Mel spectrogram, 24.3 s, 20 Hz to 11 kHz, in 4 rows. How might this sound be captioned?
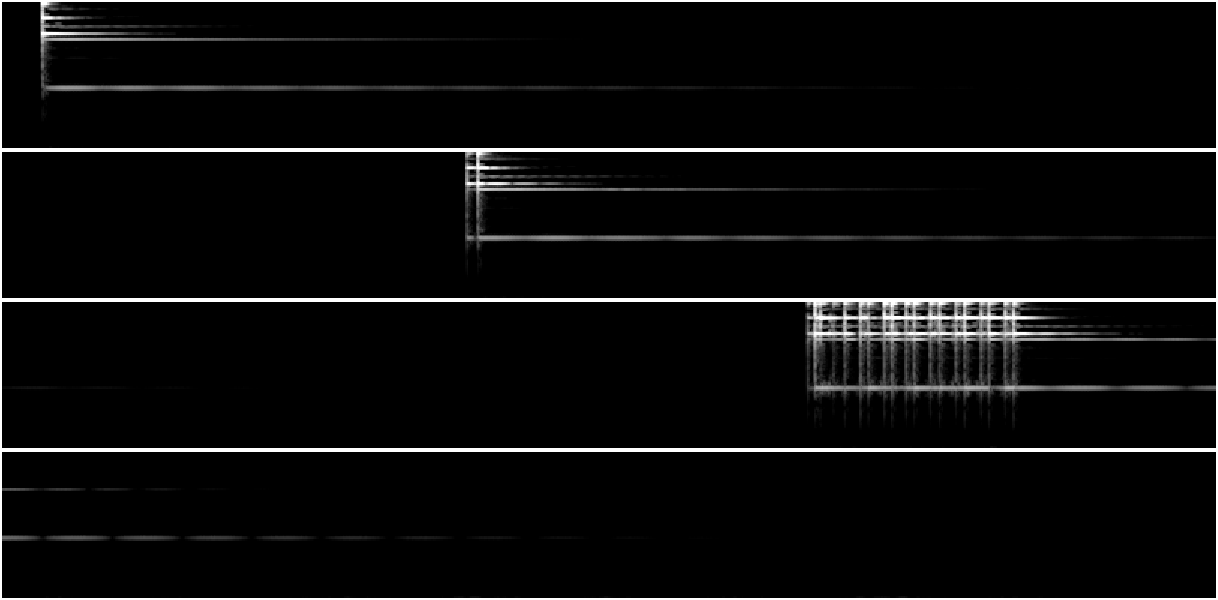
chromatic handbells 12 tones f#1
Chromatic handbells 12 tones. F# tone.
Normalized to -3dB.
English-handbells, tuned, handbell, bell, single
